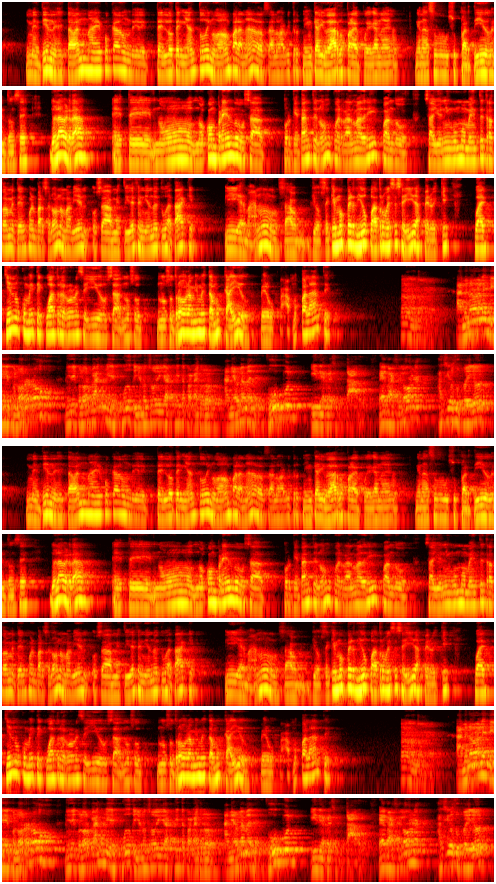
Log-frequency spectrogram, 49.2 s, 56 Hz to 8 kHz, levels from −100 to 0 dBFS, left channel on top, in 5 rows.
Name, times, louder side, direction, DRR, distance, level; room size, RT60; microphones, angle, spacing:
voice 1, 0.5-7.9 8.3-10.4 10.8-11.6 12.0-15.1 15.5-18.0 18.3-23.6 24.1-28.7 29.2-32.4 32.6-36.1, left 4 dB, 60° left, 9 dB, 0.7 m, -29 dB
voice 2, 37.5-38.3 38.6-45.3 45.5-46.6 46.9-47.8 48.1-49.0, right 1 dB, 90° right, -1 dB, 6.6 m, -37 dB
28.5 x 22.5 x 5.6 m, 1.2 s
head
